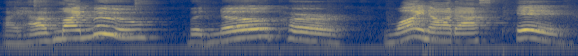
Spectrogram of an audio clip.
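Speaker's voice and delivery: loud, slow cow voice; loud drawn-out cartoon cow. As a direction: answer slowly and heavily as a cow. Cow answers kitten.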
